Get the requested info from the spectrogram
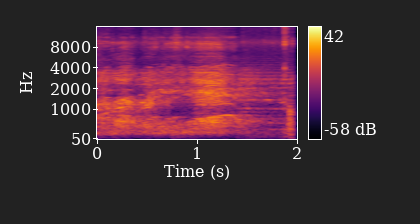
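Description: A large body of recruits repeating a line of their oath together, many male voices blending into one loud crowd shout that dies away near the end.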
